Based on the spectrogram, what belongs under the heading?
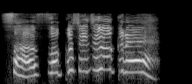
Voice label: HELLO JP; GF Alarm; M60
